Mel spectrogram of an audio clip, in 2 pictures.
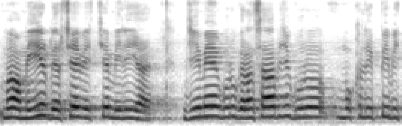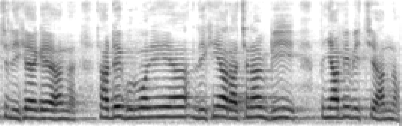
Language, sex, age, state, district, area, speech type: Punjabi, male, 45-60, Punjab, Fatehgarh Sahib, urban, spontaneous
